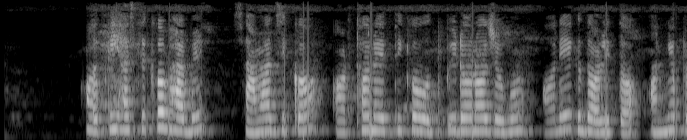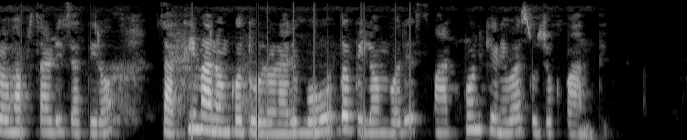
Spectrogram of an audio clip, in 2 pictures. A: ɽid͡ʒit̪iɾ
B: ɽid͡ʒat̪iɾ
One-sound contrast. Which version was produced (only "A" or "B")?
B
